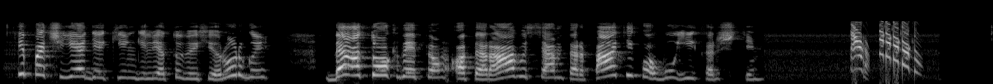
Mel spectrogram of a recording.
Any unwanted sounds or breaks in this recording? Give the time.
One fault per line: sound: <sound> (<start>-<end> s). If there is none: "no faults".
sound: chirp (8.5-9.2 s)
